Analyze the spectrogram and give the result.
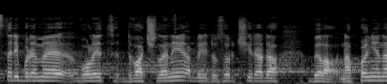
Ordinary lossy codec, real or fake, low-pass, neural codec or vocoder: MP3, 48 kbps; real; 10.8 kHz; none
